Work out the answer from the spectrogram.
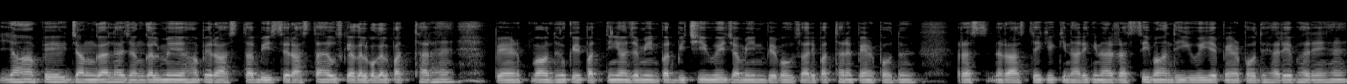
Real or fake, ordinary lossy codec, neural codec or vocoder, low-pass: real; none; none; none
